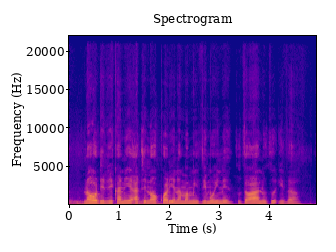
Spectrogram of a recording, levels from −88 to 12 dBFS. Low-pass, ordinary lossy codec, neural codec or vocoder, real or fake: none; none; codec, 44.1 kHz, 7.8 kbps, Pupu-Codec; fake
